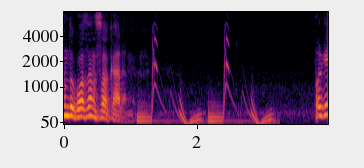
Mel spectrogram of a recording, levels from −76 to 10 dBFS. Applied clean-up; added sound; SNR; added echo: none; Guitar; 11 dB; none.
